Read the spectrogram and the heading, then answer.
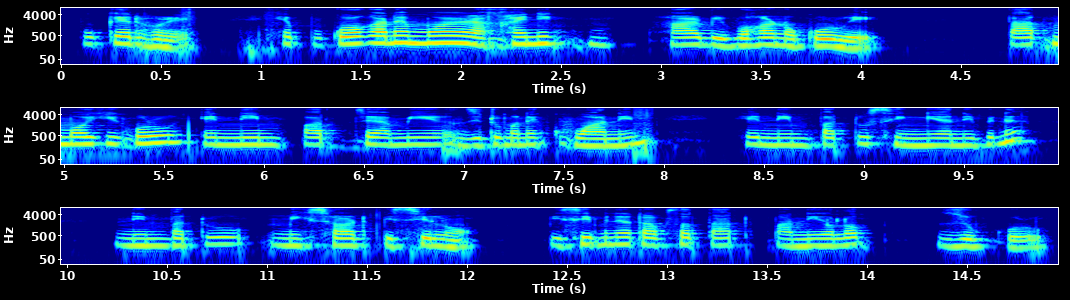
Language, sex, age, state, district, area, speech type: Assamese, female, 30-45, Assam, Charaideo, urban, spontaneous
